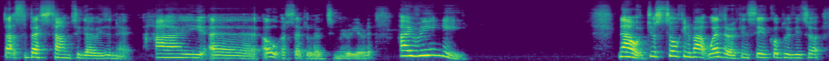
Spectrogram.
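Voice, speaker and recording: A woman from Manchester with a softened Mancunian accent, hosting a casual true-crime livestream, chatty and rambling, greeting viewers by name. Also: medium pitch, lively intonation, unhurried, creaky, long pauses. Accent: softened Mancunian English. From Manchester, England.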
